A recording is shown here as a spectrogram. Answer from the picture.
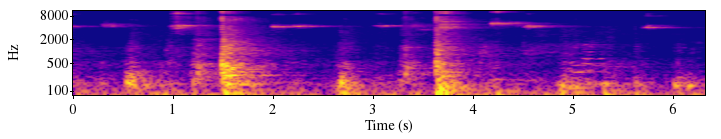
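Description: Squash rally: the ball smacks off rackets and the walls in a quick run of sharp hits about every half second, with shoes squeaking on the wooden court floor between shots.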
